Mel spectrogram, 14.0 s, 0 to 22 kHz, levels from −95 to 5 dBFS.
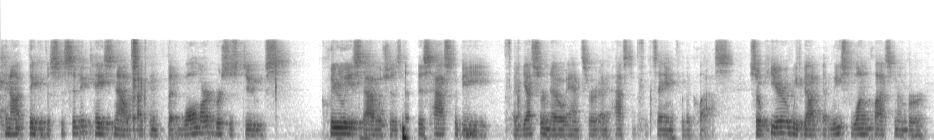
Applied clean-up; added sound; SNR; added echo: neural mask model RNNoise.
